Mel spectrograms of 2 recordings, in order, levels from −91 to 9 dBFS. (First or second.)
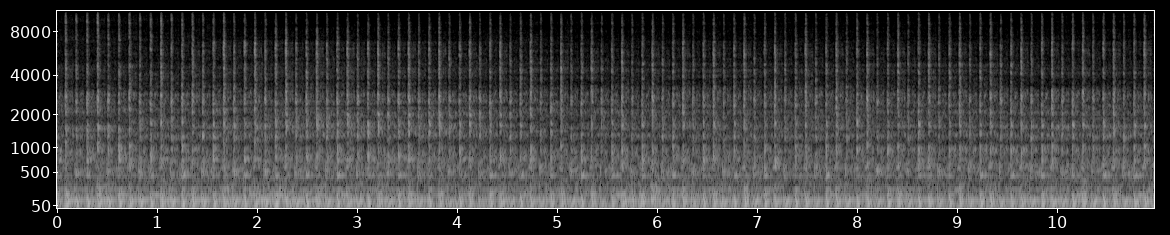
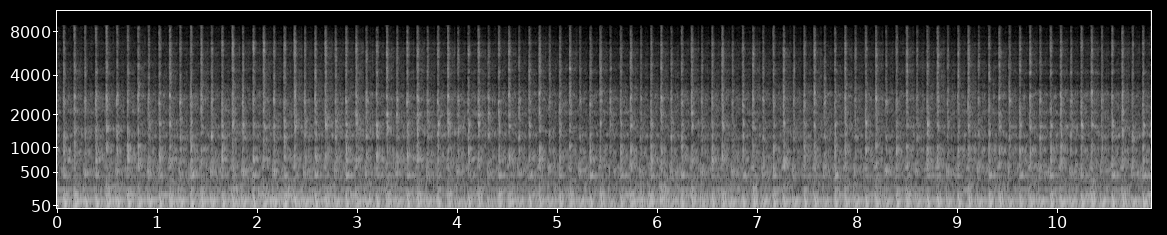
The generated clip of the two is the second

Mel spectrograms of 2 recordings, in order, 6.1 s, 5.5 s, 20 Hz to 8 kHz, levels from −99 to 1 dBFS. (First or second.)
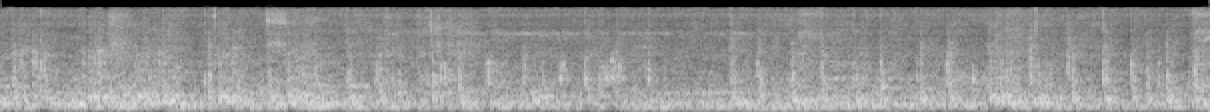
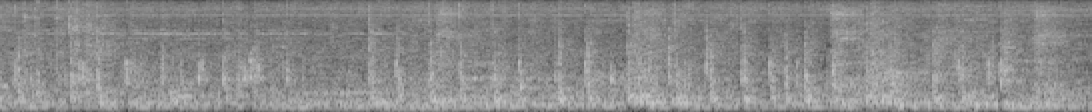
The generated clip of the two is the first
